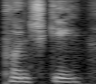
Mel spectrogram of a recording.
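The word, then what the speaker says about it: pączki: Is it like a soft N in there, punchki? – Yeah, like P-O-O-N-C-H-K-I. – Punchki. – Or K-E-E. – Yeah, right, exactly. – Punchki.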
